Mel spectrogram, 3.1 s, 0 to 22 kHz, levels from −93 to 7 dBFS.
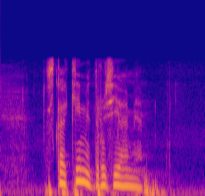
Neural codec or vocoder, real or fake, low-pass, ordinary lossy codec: none; real; 7.2 kHz; none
